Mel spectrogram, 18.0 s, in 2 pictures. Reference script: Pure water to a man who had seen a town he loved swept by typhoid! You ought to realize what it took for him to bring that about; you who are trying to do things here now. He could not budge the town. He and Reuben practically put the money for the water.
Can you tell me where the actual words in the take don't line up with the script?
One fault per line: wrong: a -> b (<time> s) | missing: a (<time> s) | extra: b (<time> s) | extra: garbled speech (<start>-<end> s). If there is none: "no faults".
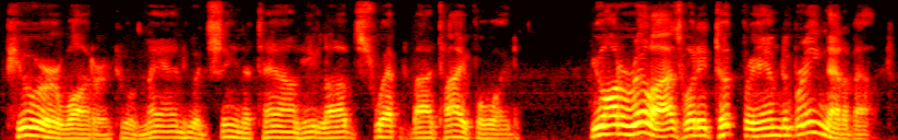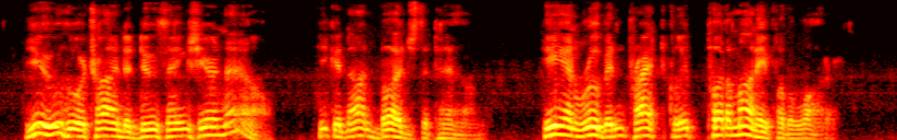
no faults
